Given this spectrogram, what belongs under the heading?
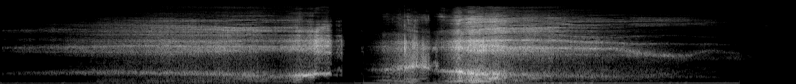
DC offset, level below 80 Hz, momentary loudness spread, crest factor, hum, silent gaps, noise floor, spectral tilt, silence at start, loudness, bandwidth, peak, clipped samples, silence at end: under 0.1%; -56 dBFS; 23 LU; 24 dB; none; none; -73 dBFS; -0.5 dB/octave; 0.5 s; -19 LUFS; 16 kHz; 0 dBFS; under 0.1%; 1.15 s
